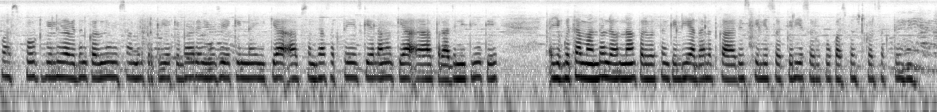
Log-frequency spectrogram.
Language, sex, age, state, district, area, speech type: Hindi, female, 45-60, Uttar Pradesh, Mau, rural, read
